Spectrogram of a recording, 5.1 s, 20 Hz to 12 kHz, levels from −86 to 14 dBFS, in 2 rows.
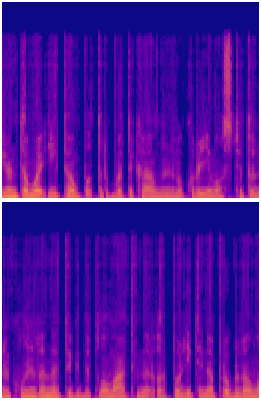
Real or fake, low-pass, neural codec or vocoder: fake; 9.9 kHz; autoencoder, 22.05 kHz, a latent of 192 numbers a frame, VITS, trained on many speakers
